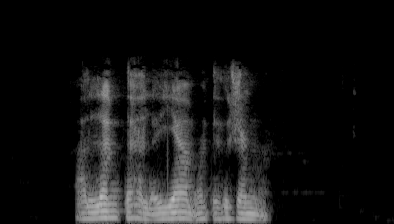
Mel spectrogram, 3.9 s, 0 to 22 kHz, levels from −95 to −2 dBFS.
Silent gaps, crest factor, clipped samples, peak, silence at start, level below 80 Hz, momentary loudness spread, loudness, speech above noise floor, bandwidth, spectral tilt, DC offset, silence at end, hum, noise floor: none; 20 dB; under 0.1%; -20 dBFS; 0.75 s; -62 dBFS; 10 LU; -37 LUFS; over 54 dB; 7.6 kHz; -5 dB/octave; under 0.1%; 1.25 s; none; under -90 dBFS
